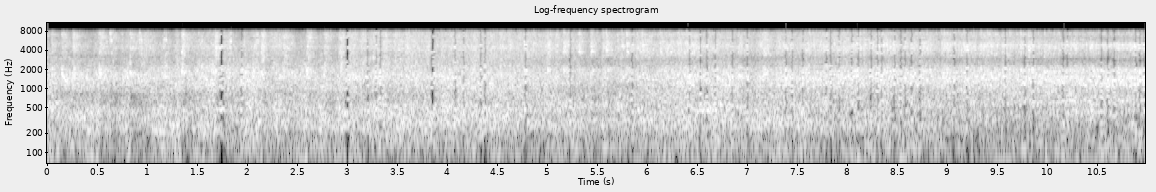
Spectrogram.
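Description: Freight wagons loaded with steel rails rolling past, a steady rumble of wheels on track with occasional light clicks over the rail joints.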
